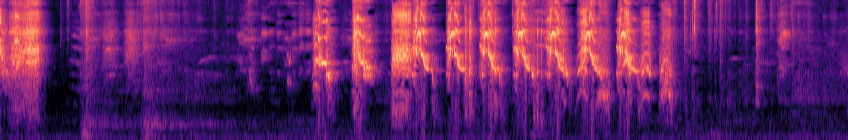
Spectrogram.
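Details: A black-winged myna sings as a lure for birds slow to sing: an opening harsh burst, a short pause, then a run of rhythmic, loud, scratchy squawks repeated about three per second.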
